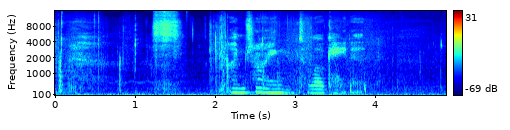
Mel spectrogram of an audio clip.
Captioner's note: sniffles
